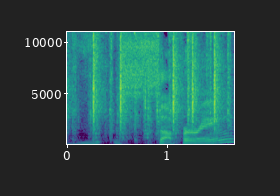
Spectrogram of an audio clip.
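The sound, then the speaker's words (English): Typewriter keys clack in a handful of sharp, evenly spaced strikes while a person talks over them. “You're using a typewriter.”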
